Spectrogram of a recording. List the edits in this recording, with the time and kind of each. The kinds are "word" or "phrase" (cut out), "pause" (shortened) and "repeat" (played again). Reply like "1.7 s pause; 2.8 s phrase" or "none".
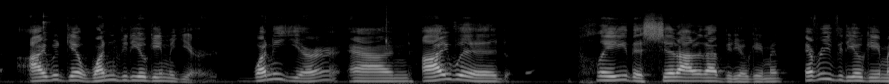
4.2 s pause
